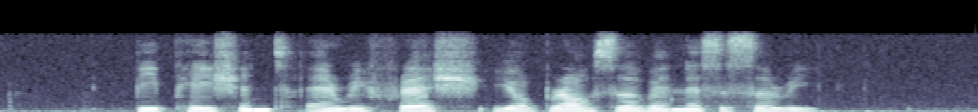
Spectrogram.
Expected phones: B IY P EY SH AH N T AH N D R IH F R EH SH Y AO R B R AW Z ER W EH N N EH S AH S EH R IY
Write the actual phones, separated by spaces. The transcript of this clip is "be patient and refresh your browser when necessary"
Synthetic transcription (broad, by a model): B IY P EY SH AH N T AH N R IH F R EH SH Y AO B R AW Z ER W EH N N EH S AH S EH R IY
